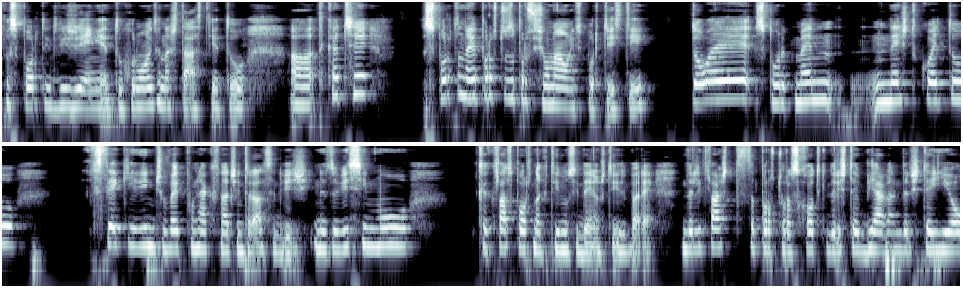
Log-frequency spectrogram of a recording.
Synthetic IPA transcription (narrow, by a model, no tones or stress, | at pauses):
ɐspɔɾt̪id̪viʒɛniɛ̰t̪oxoɾmɔnit̪ɛnɐʃt̪a̰st̪iɛt̪oət̪ɐ̥kat͡ʃɛ | spɔɾt̪ənɛɛpɾɔst̪ʊzɐpɾofɛ̥sionalˠnispoɾt̪ist̪i | t̪ɔɛspoɾɛt̪mɛnː | ɛʃt̪o̥koɛt̪o | fsɛk̟iɛd̪int͡ʃovɛk̚ponʲakə̥fnat͡ʃint̪ɾʲa̰v̰əd̪sɛd̪vḭʒinɛzɐvisimo | kɐkv̥aspɔɾt̪nɐkt̪ivnost̪id̪ɛ̰jno̰ʃt̪ɛ̰ḭzbɛ̰ɾʔɛ̰d̪ɐlit̪ovaʃt̪ɛ̥sɤpɾɔst̪oɾɐsxɔt̪k̟id̪ɐliʃt̪ɛɛbjaɡənɛd̪ɐliʃt̪ɛɛiɔ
